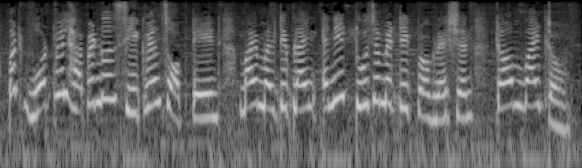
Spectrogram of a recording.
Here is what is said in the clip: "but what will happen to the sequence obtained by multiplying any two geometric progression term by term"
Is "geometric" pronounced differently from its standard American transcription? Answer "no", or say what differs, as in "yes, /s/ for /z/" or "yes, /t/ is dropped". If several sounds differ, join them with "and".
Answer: yes, /ɹ/ is dropped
